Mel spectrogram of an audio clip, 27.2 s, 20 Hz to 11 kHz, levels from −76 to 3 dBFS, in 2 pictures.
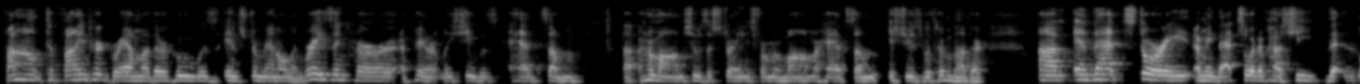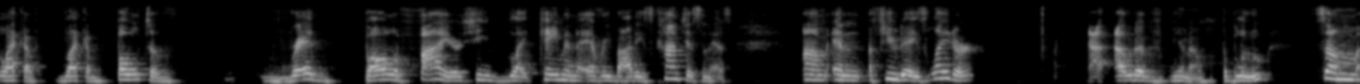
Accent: American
